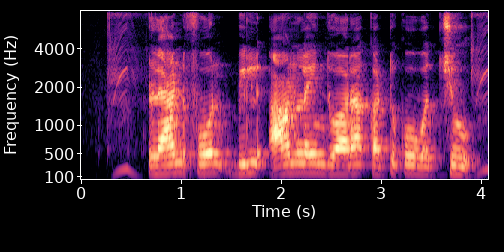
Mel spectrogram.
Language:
Telugu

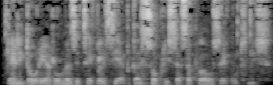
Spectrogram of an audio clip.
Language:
Georgian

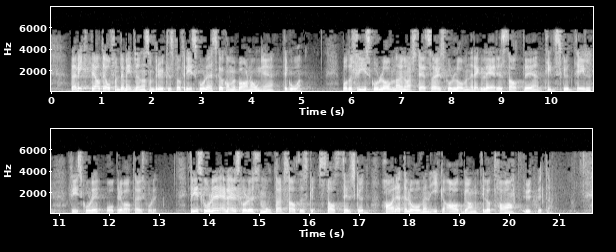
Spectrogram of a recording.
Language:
Norwegian Bokmål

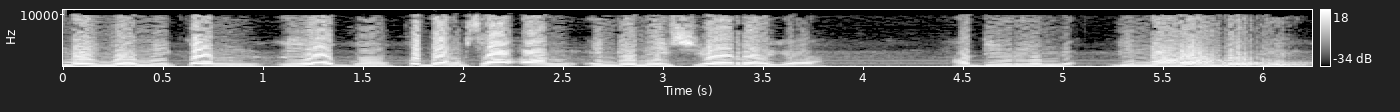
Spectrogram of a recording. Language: Indonesian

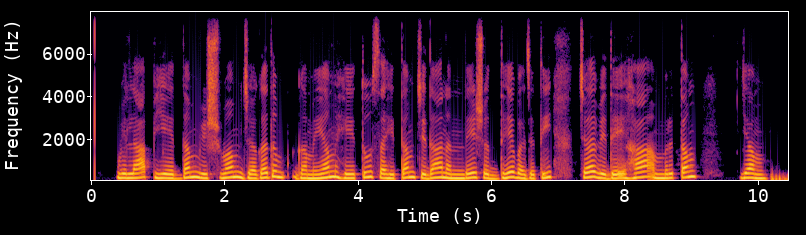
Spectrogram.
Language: Sanskrit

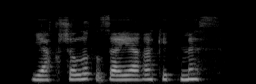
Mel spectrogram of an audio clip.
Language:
Bashkir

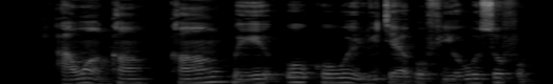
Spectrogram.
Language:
Yoruba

